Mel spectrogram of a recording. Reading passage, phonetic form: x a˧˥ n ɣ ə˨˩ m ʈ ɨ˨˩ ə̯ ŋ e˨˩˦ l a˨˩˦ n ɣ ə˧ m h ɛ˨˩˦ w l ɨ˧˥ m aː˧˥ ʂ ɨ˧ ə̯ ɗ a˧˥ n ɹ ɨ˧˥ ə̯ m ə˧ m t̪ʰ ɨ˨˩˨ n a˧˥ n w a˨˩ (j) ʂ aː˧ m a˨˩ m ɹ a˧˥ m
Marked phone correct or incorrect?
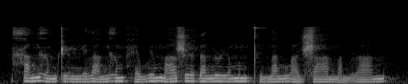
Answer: correct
